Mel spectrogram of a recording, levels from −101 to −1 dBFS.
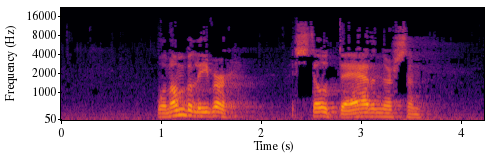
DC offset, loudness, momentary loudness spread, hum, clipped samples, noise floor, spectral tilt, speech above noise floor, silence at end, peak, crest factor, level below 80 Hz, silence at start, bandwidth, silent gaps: under 0.1%; -28 LUFS; 15 LU; none; under 0.1%; -58 dBFS; -4.5 dB/octave; 30 dB; 0.55 s; -12 dBFS; 18 dB; -60 dBFS; 0.95 s; 13.5 kHz; none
